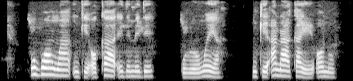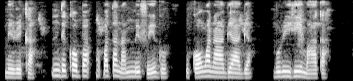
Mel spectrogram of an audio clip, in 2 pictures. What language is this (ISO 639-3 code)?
ibo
